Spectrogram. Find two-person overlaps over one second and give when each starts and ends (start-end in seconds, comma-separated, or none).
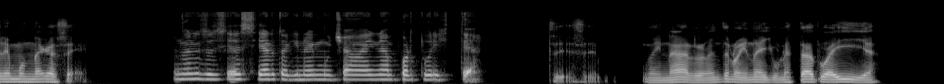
none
